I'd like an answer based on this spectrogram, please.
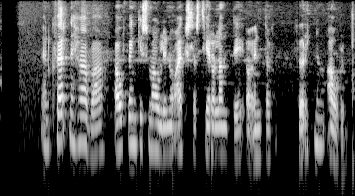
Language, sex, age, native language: Icelandic, female, 40-49, Icelandic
